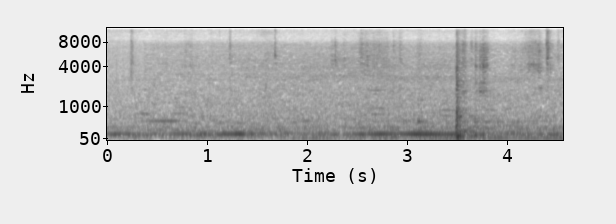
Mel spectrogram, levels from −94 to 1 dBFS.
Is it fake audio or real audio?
real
